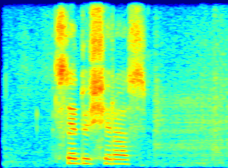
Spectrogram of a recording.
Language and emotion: Russian, neutral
